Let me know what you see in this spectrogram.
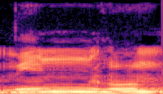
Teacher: nun sukun bertemu ha maka kita membacanya dengan jelas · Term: dibaca dengan jelas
